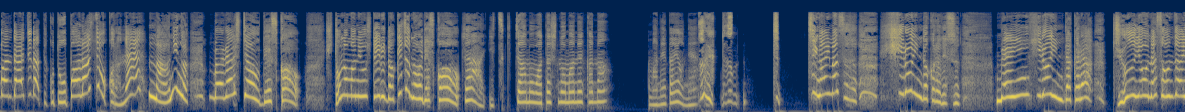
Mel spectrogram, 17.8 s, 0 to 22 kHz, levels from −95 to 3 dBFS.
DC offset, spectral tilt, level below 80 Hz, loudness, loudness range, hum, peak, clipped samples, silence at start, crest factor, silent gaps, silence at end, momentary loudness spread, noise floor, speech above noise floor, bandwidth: under 0.1%; 0.5 dB/octave; -62 dBFS; -13 LUFS; 6 LU; none; 0 dBFS; under 0.1%; 0 s; 14 dB; none; 0 s; 11 LU; -80 dBFS; 67 dB; 14 kHz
